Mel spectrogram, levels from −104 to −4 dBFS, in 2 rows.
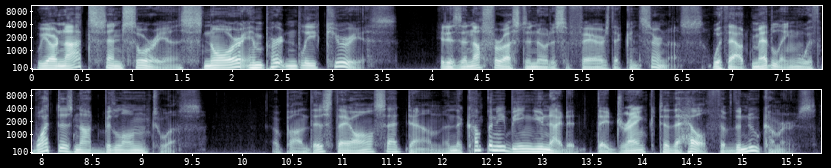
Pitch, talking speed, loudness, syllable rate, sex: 110 Hz, 180 wpm, -20 LUFS, 4.8 syllables/s, male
